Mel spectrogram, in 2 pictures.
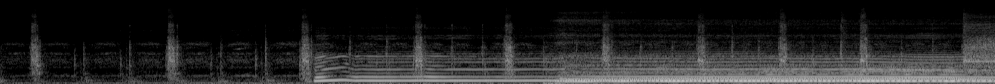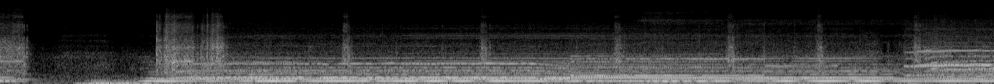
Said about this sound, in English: This is my printer.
